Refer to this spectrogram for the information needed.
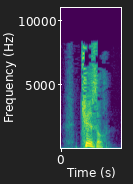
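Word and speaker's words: Chiswell: "Jasper Chisel, yes," said Robin, pronouncing the name as the Chiswells did themselves. "Chisel.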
